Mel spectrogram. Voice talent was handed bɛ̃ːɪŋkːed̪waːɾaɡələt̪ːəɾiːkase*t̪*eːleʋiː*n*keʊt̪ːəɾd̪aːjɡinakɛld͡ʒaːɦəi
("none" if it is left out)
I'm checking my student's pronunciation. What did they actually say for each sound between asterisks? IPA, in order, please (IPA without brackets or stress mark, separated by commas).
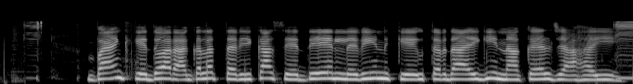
d̪, n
